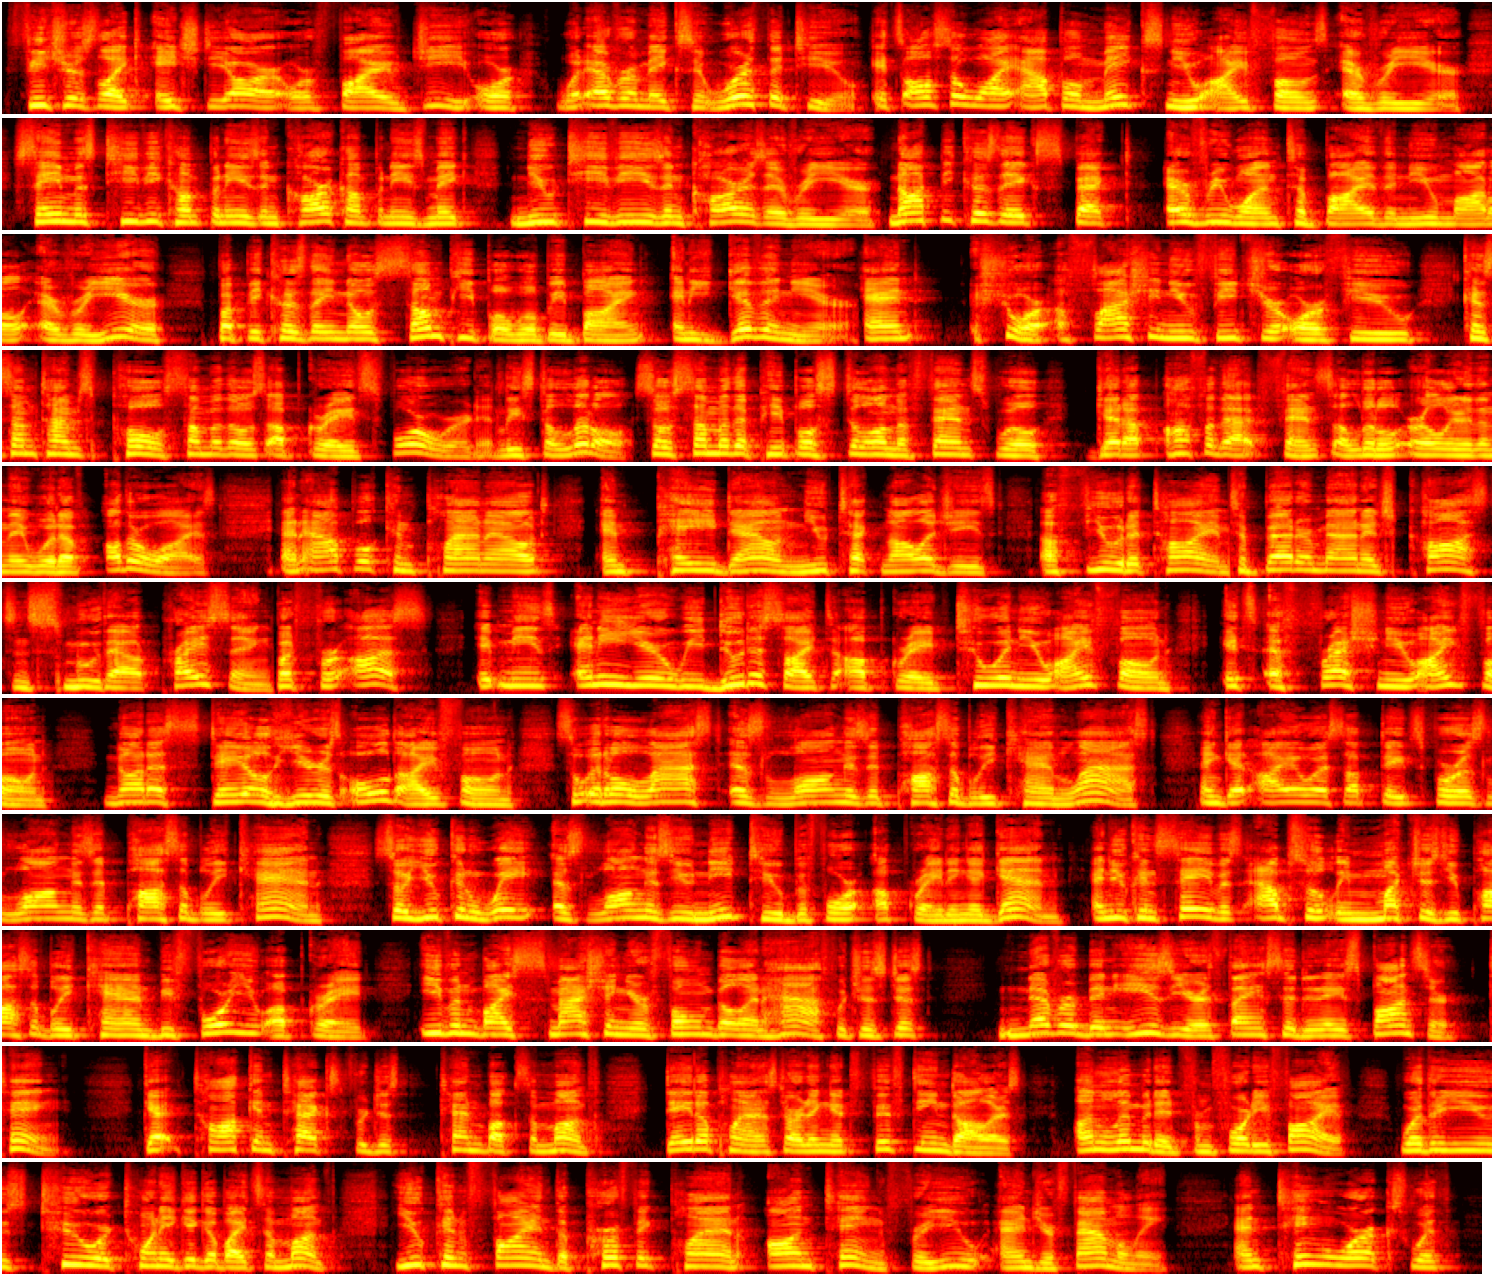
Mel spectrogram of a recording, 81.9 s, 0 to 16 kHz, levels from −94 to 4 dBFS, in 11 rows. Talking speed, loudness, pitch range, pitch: 195 wpm, -22 LUFS, 160-200 Hz, 180 Hz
